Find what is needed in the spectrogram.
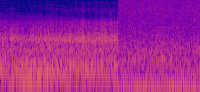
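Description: Faint, steady background hiss with no distinct events, dropping a little lower just past a second in.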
